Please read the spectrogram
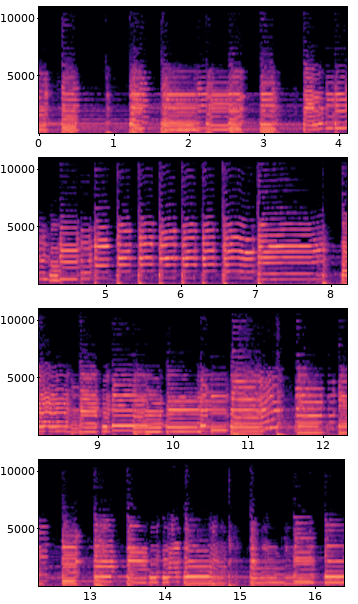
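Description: Telecaster-style electric guitar played solo in a country chicken-picking style: quick, short snapped notes mixed with a few held notes and rising string bends.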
